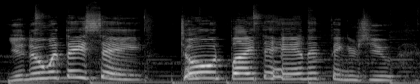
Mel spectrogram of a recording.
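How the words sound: It is read in a put-on Doki character voice.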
